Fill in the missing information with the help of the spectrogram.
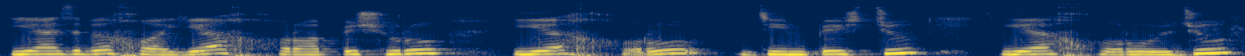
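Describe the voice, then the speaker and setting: Woman teaching Quran reading, mellow voice. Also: medium pitch. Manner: explains briskly, then reads syllables slowly and deliberately; calm instructive tone, addresses listeners as "janab". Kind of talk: tajweed lesson, spelling out syllables.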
